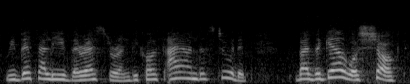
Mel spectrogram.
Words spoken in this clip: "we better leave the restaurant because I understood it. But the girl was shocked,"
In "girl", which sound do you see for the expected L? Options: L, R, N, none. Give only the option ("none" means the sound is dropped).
L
